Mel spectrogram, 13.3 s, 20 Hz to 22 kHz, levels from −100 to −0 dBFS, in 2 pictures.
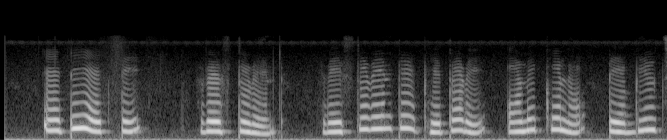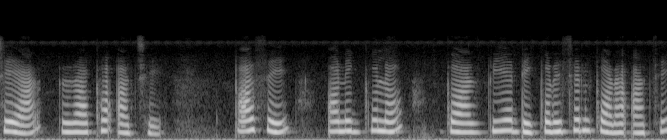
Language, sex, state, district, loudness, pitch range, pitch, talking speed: Bengali, female, West Bengal, Malda, -25 LUFS, 255-300 Hz, 275 Hz, 85 wpm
